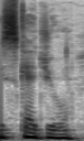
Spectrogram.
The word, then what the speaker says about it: schedule: So schedule and schedule, but both of them are acceptable. Yes. But yes, if you wanted to sound American, you would say schedule.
